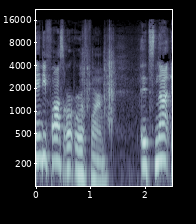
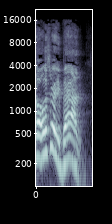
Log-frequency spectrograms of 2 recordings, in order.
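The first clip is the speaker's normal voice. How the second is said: high, loud voice right on the edge of tears; 7 semitones higher, 7 dB louder than usual. Reacting to a rotten egg flavored candy, almost crying. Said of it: "you're almost crying".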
